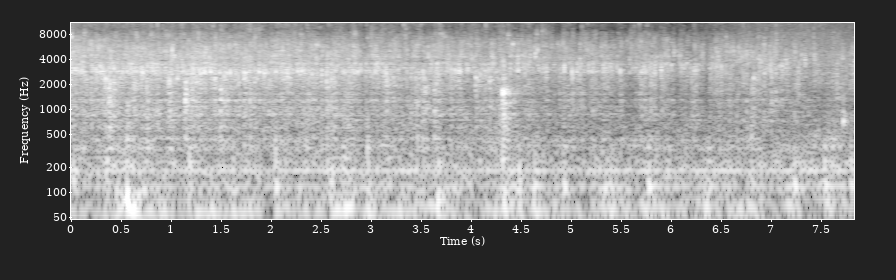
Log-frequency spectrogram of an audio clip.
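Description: Breaded coxão mole beef steaks fry in hot oil, giving a dense, even crackling sizzle that holds steady throughout without any talk.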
